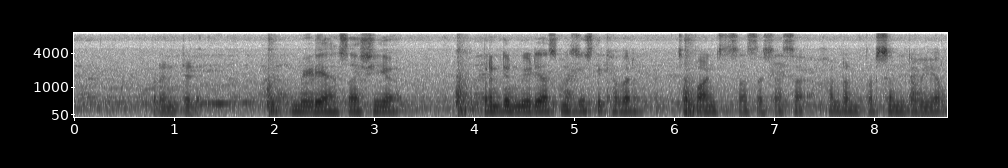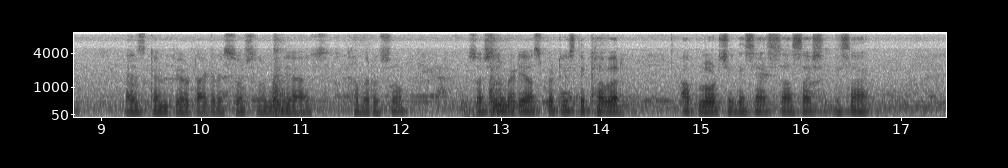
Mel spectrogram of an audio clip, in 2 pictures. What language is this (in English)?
Kashmiri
